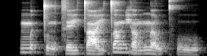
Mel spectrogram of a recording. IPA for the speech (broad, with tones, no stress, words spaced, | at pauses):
mɵ˥t̚t̪ʊ˨˩ŋt͡se˧j t̪aː˨˥jt̪ɐ˥mjɐ˨˧mn̪ɐ˨˥w kʰuː˨˩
